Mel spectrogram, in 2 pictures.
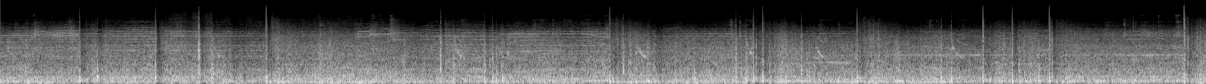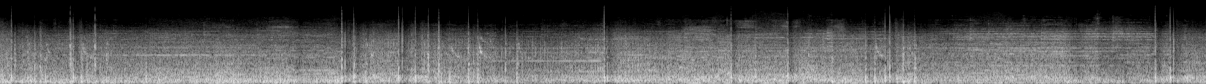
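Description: Aerial firework shells bursting one after another, a dense run of bangs close together over a constant din.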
